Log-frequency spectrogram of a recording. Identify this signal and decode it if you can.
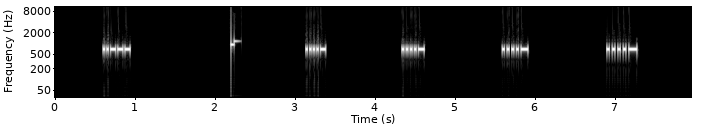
Morse code, heard as a keyed tone, about 48 wpm, 700 Hz. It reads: 2 4 4 4 4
